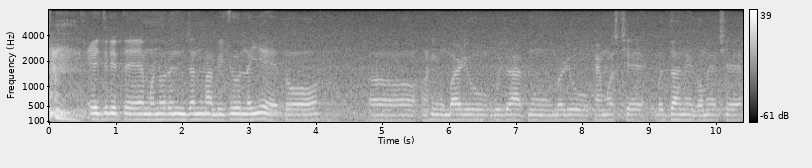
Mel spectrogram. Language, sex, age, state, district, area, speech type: Gujarati, male, 30-45, Gujarat, Valsad, rural, spontaneous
